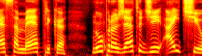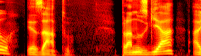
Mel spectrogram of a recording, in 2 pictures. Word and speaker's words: ITIL: E o nosso estudo de caso é um nome que todo profissional de tecnologia conhece bem: ITIL, pronunciado ITIL.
